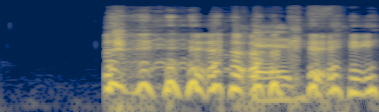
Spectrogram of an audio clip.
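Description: After a brief silence, high-pitched voices of children outside break out in a rapid run of short, rising-and-falling calls that sound a lot like a cat meowing, continuing steadily to the end.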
